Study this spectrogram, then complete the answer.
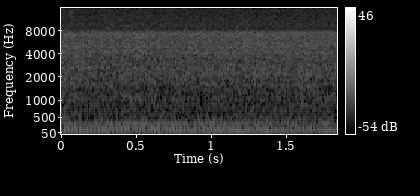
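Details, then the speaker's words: Frigidaire washer after repair (pump replaced, clothing removed from between tubs): steady, smooth low pump hum with a faint gurgle as the last water clears; normal drain pump running with empty tub. "here you go it's draining that's how it's supposed to sound when the pump is running nice and smooth you hear the water trick in and now it means it's empty"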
